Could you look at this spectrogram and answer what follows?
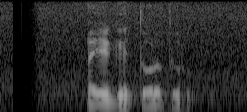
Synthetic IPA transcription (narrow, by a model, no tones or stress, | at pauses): ɐjɐɡet̪oɾɐt̪uɾṵ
